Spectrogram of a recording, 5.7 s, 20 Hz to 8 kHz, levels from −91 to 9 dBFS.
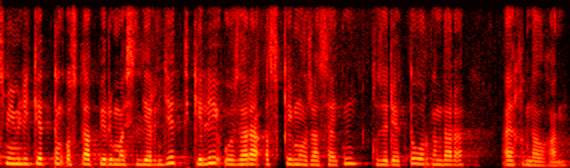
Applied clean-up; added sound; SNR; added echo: neural mask model Resemble Enhance denoiser.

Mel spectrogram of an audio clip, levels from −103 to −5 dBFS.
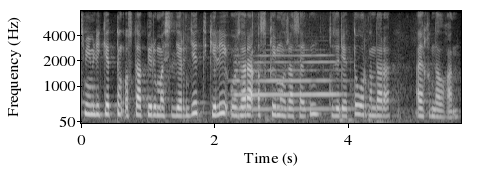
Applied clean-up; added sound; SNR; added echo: none; Wind instrument, woodwind instrument; 7 dB; none.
